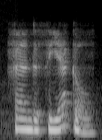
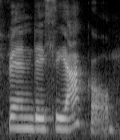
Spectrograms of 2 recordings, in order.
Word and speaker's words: fin de siècle: It is French for end of the century, but I want to see how to pronounce it. Oh, here we go. Fin de siècle. Did you hear that? Fin de siècle.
